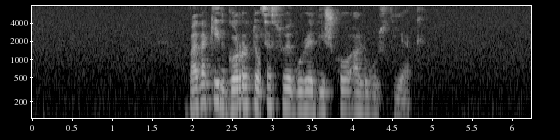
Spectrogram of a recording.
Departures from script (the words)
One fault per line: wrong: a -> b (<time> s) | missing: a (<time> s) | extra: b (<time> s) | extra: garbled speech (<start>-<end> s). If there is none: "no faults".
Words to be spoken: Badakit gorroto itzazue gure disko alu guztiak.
no faults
